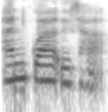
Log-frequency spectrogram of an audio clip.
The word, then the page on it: 안과의사: Korean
